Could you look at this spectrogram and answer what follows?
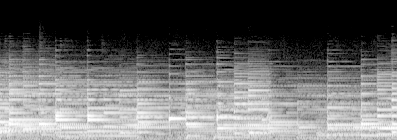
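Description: Solo piano playing a slow piece, chords struck about once a second and left to ring and die away.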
